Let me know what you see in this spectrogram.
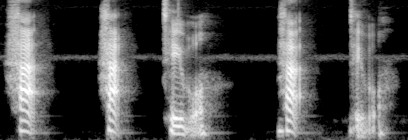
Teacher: when you have the end and the beginning of the next word the same consonant, and we tend to do a glottal on that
